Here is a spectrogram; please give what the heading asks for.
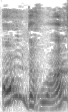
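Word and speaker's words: endroit: دونك عندنا اندغوا سافو دير بلاص يعني مكان. اندغوا مكان. كيفاش كتكتب اندغوا؟ او ان دي ار او اي تي. تي ما كتنطقش حيت ما كايناش معاها الدعامه اللي غتخليها تنطق، واللي هي ان شاء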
